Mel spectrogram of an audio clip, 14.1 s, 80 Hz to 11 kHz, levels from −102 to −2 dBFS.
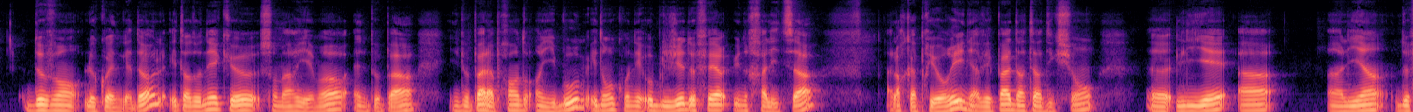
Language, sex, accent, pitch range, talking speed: French, male, French, 110-125 Hz, 195 wpm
